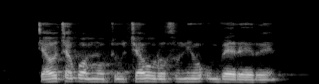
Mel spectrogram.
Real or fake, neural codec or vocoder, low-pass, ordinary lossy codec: fake; codec, 16 kHz, 4 kbps, FreqCodec, larger model; 7.2 kHz; AAC, 48 kbps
